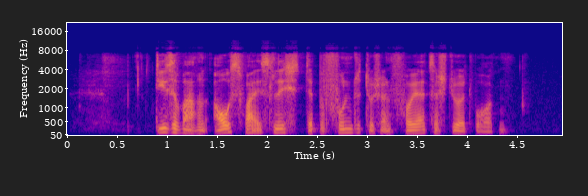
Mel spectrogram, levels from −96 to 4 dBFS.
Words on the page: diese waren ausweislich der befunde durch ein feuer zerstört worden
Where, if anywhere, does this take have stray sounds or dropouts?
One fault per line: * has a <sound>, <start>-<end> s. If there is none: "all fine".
all fine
